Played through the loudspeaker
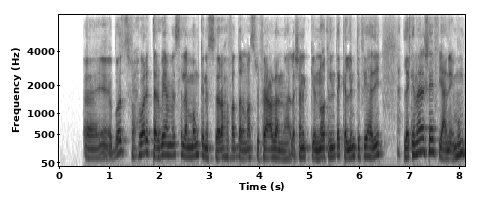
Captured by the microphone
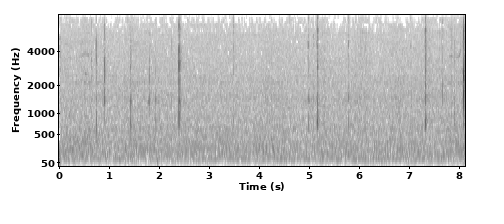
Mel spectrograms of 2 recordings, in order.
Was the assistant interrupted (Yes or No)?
No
